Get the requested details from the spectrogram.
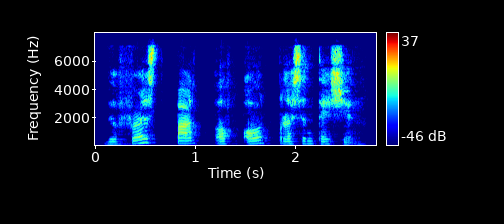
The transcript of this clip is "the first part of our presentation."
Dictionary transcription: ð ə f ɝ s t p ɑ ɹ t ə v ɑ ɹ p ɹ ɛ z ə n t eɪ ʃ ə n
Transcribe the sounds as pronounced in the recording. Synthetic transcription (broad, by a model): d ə f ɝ s t p ɑ ɹ t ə f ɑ w p ɹ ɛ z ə n t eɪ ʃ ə n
